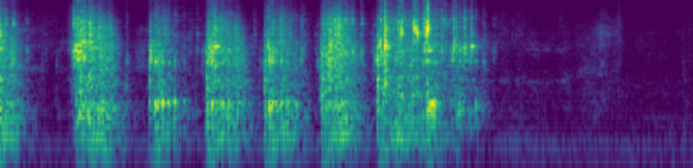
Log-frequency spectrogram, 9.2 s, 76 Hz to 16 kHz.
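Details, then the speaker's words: 1973 Yamaha CT3 175 two-stroke enduro just fired on choke after hydrolocking full of oil and fuel; carb cleaned and bottle-fed. Ragged, harsh, spitty exhaust bursts about once a second, liquid expelled. Owner suspects a major exhaust leak at the head or cylinder. "sounds like a major exhaust leak up at the head, or at the cylinder. Well, it runs."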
